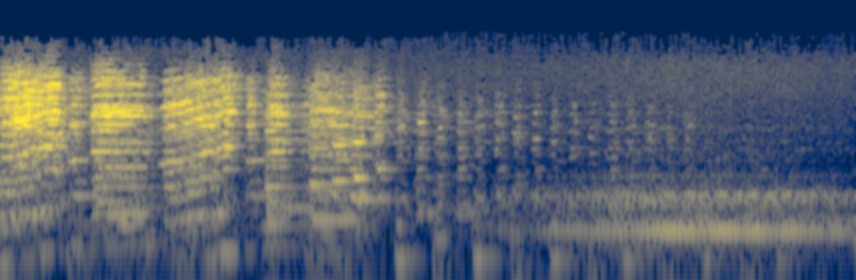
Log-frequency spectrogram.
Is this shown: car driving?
yes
